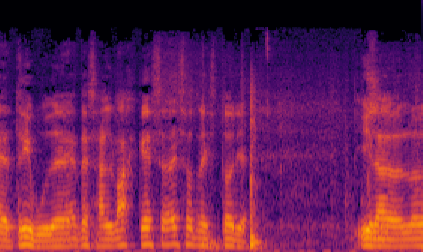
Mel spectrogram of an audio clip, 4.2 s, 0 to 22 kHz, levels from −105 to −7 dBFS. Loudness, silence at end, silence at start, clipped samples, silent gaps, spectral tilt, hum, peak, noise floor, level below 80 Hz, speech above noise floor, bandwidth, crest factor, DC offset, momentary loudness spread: -34 LUFS; 0 s; 0 s; under 0.1%; none; -6 dB/octave; none; -16 dBFS; -58 dBFS; -66 dBFS; 24 dB; 13.5 kHz; 18 dB; under 0.1%; 7 LU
